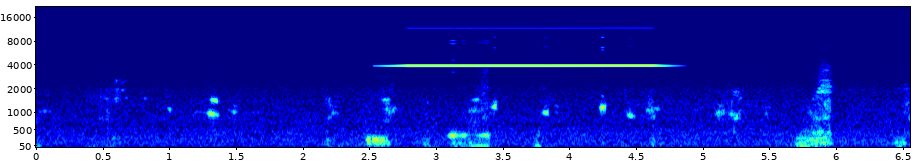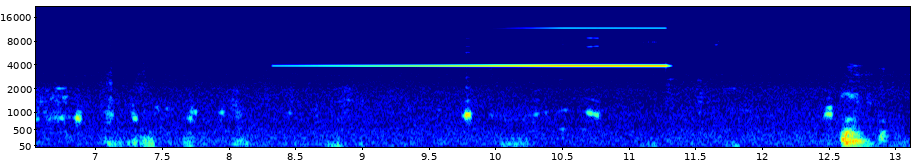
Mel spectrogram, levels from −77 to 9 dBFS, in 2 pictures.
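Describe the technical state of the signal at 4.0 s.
At 4.0 s the signal is in the middle of a loudspeaker feedback squeal that runs from 2.52 to 4.88 s. A microphone is picking up the loudspeaker it feeds, and around 3.9 kHz the loop gain exceeds one, so that tone keeps reinforcing itself. It swells within about a third of a second into a piercing whistle that sits well above the speech and persists until 4.88 s.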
